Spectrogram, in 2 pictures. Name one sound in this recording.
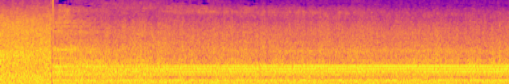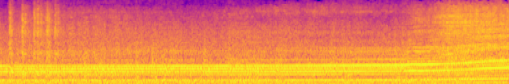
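A car engine drones steadily at speed, then revs higher near the end.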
